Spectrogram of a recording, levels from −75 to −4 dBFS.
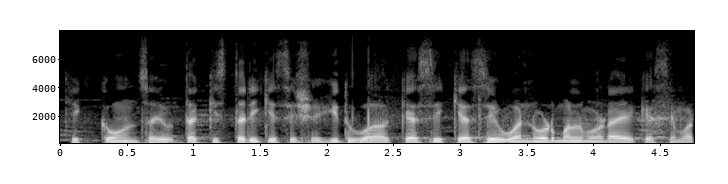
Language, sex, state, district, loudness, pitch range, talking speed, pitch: Hindi, male, Uttar Pradesh, Gorakhpur, -16 LUFS, 115-130 Hz, 215 wpm, 120 Hz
